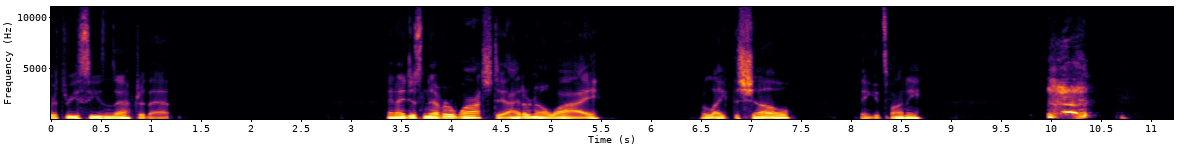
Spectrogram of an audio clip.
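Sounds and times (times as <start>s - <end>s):
speech: 0.0s - 1.3s, 3.4s - 5.6s, 6.5s - 7.5s, 8.1s - 8.8s, 10.0s - 10.8s
sharp harsh cough: 10.0s - 11.0s.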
